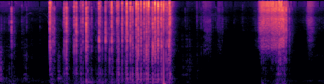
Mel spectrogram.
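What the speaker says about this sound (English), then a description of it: "So I'm going to shuffle this deck up nice and good." A deck of playing cards riffled quickly with rapid fluttering clicks, then a short second riffle after a pause.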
